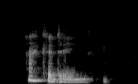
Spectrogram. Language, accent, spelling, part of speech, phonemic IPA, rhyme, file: English, Southern England, academe, noun, /ˈæk.ə.diːm/, -iːm, LL-Q1860 (eng)-academe.wav
- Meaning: 1. The garden in Athens where the academics met 2. An academy; a place of learning 3. The scholarly life, environment, or community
